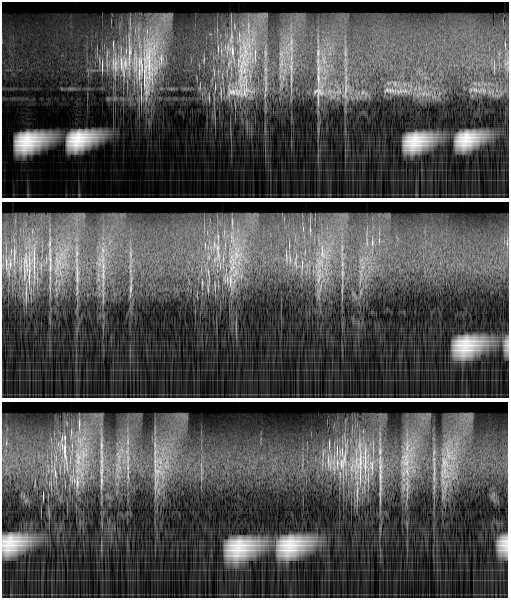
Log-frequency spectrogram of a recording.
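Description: Quick footsteps patter across soft ground.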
